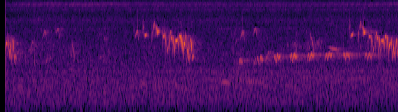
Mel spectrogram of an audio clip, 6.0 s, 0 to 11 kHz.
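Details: Yellow-bellied Prinia in April 2019 giving high, thin chirping bursts, then a long buzzy trill held at one pitch, over steady outdoor hiss.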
